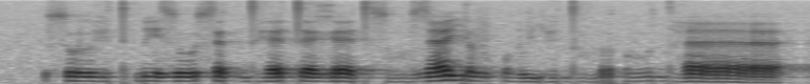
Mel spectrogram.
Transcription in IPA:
s u l ɛ̤ t ɓ i z uː s ə t dʱ ɛ t ɛ ɣ ɛː t s ɔ̤ z æ j ə v ɓ ɔ̤ v j ɛ̤ dʱ ɔ̤ r ɠ ɔ̤ dʱ æː

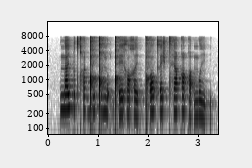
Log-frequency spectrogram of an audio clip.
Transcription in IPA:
n a i̯ b o d qʰ o ɡ͡ǃ i ɡ͡ǃ ø ŋʷ œ ʔ ǃʼ e x ɔ χ iː ʔ ǃʼ ɔ kʼ ɛ ʃ tʰ ɛ q y q ɔ ʔ ŋʷ i ʔ

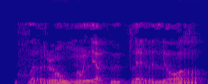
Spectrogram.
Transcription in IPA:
xʷ a r ɭ ɔ̃ w n ɔ̃ lʲ a p ʉ p l ɛ r lʲ ɔ r

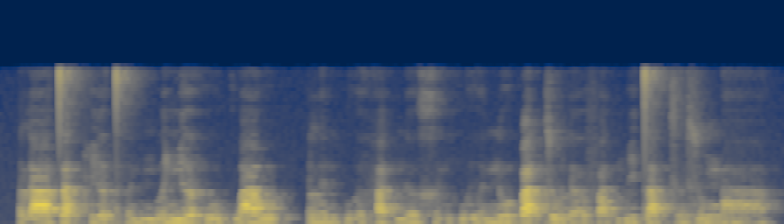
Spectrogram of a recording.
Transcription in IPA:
l aː˨˦ t̪ a˦˥ t̚ h i˧ ə̯ t̪ʰ ə̤˨˩ n ŋ ṵ˧˥ ə̯ ɲ ɨ˧ ə̯ h w u˧˩ k w a˧ w | l ə̤˨˩ n ʔ ṳ˨˩ ə̯ h a˨˩ t̚ n ə̤ː˨˩ x ə̤˨˩ n h w ɨ̤˨˩ ə̯ n u˧ ɓ a˦˥ t̚ z u˧˩ l əː˧˩ f a˨˩ t̚ m i˧ t̪ a˨˩ t̚ z ə̤ː˨˩ z u˧ ŋ a̤ː˨˩

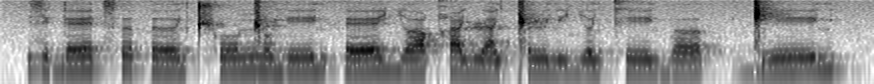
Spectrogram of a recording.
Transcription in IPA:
z e ɡ ɛː t͡sʰ ə θ əː lʲ t͡ʃʰ o ŋ͡ǁ o j eː lʲ θ ɛː ʎ ʌː qʰ eː lʲ ɭ a lʲ ǁ øː lʲ ɛ ʎ əː lʲ kʰ eː lʲ b ʌ | ɡ͡ǁ eː lʲ

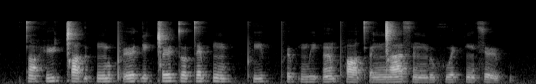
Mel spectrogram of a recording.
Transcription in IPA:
t ɑ̃ h y ǀ ɑ ɗ ə kʷ ŋ͡m ə pʼ ø ɗ i ǀ ø t o t ɛ kʷ ŋ͡m o kʷ pʰ i kʷ pʰ ø kʷ m i ʔ ə̃ pʰ ɑ tʼ ə ŋ͡ǀ a s ə̃ ŋ͡m ø xʷ ɛ k ĩ s ø kʷ

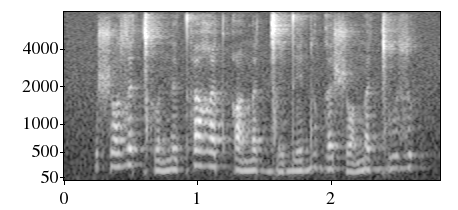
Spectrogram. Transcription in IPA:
ʃ ɔ˦ z ɐ˥ ǀʰ ʊ˩ n̪ ɘ˨ t̪ʰ ɐ˥ ʁ e˦ d q ɐ˨ n̪ ɐ˨ ɡ͡ǀ e˩ d̪ e˨ d u˥ ɡ ɐ˦ ʃ ɔ˩ n̪ ɐ˦ ɡ͡ǀ u˥ z

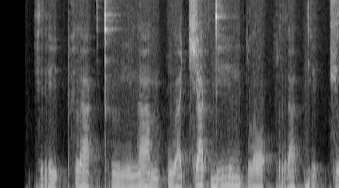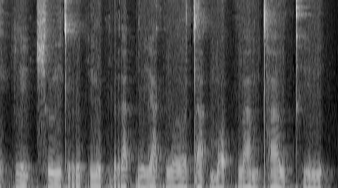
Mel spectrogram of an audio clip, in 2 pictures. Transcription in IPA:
k r i˦˥ ʔ pʰ l a˥˩ k̚ tʰ ɯː˨˩ ŋ n a˦˥ m ʔ u˩˦ a̯ t͡ɕ a˥˩ k̚ d iː˥˩ m p l ɔ˨˩ ʔ p r a˨˩ t̚ j i˥˩ t̚ t͡ɕ o˥˩ k̚ p l i˦˥ ʔ t͡ɕʰ ɯ˥˩ ŋ t r u˥˩ k̚ n u˦˥ k̚ r a˥˩ t̚ w i˧ a̯ k w ɤː˧ t a˨˩ ʔ m ɔ˥˩ ʔ k w a˧ m tʰ a˥˩ w kʰ i˧ n

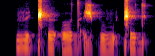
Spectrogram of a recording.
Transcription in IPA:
β ʉ˦ ǁʰ ɵ˨˦ ʔ oː˨ d a̰˦˨ ʒ p u˨ β ṵ˦ ǁ ʉ˦ d

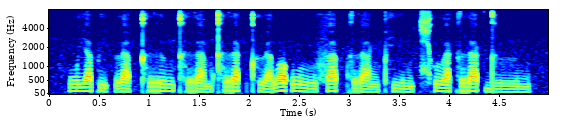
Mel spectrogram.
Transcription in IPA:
w i˦˥ a̯ p i˨˩ ʔ l a˨˩ p̚ kʰ r ɯ˧ ŋ kʰ r a˩˦ m kʰ r a˦˥ k̚ pʰ ɯ˩˦ a̯ w ɔ˥˩ ʔ w uː˨˩ f a˦˥ p̚ k r a˨˩ ŋ pʰ i˨˩ n t͡ɕʰ u˧ a̯ k r a˥˩ k̚ d ɯː˧ m

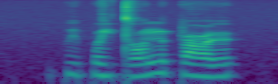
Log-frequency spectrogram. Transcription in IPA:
p i p ə j d ɔ n ə p ʕ ø

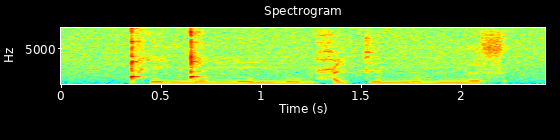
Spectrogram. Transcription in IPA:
ǃʰ ĩ˥˧ ŋ͡ǃ ɪ˨˦ mː ũ˥˩ mː u˥˩ m ħ i˨˩ k ɪ˨˦ mː u˧˥˧ m nː ə˥˩ s

